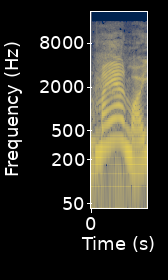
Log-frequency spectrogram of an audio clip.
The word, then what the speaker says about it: Myanmar: Is that am I saying it correctly? Myanmar? – Myanmar, yeah. – Myanmar. – You got it.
